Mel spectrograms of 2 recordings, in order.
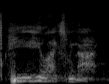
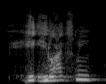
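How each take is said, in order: First: Very soft, low, falling tone; quiet disappointment. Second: Soft, slightly rising, hopeful daisy-petal count; tentative hope. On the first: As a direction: let the hope drop away quietly. Unlucky petal about God's favour. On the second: Plucking petals about God's favour. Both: Acted.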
